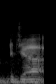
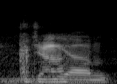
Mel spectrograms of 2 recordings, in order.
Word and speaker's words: Bajaj: Bajaj, I don't know how you say it. I think the J is silent. Bajaj.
